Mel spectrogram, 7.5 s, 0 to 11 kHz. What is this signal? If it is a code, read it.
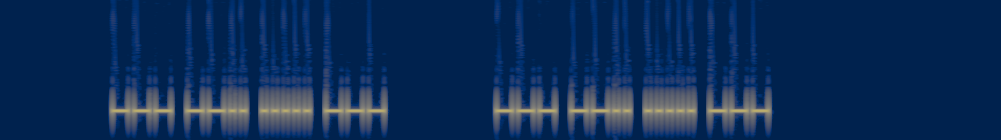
Morse code, heard as a keyed tone, about 30 wpm, 700 Hz. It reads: OZ5O OZ5O
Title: DXCC-100 Call Signs - 4 Characters - Repeated 2x - 30wpm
